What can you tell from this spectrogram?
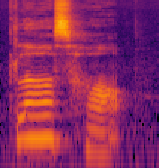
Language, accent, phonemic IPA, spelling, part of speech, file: English, Received Pronunciation, /ɡlɑːs hɑːp/, glass harp, noun, En-uk-glass harp.ogg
